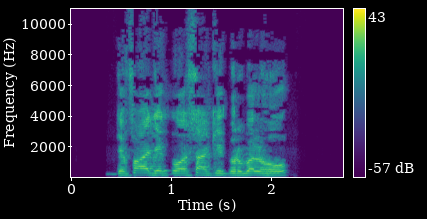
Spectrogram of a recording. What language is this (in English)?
Sindhi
